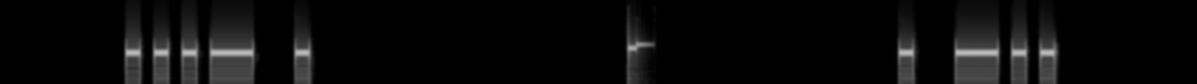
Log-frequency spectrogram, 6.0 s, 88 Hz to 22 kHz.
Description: Morse code, heard as a keyed tone, about 17 wpm, 700 Hz. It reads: VE ED
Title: All Cut Numbers - 2-Digit 17wpm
